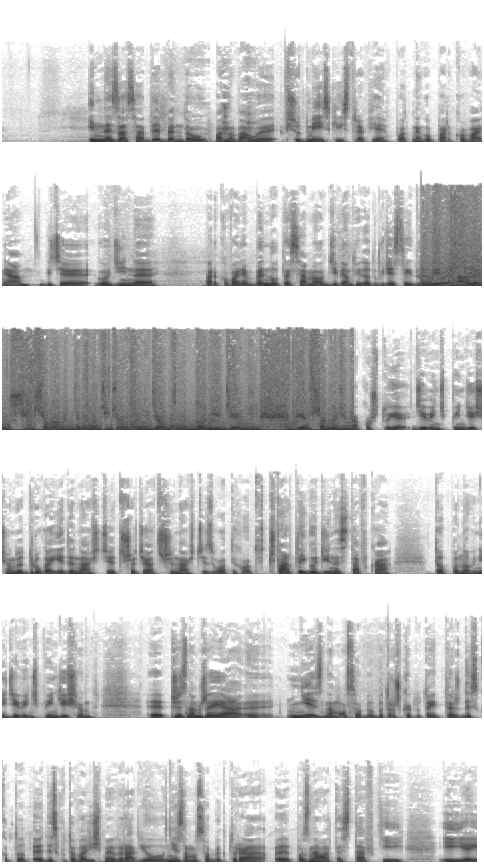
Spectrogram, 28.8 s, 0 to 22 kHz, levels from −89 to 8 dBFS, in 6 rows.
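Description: From 8.98 to 13.1 s the sound turns coarse and grainy, with distortion that shifts as the sound changes. The error is roughly as loud as the sound itself. Quiet parts sputter or vanish. This is likely low bit depth without dither, truncated to around 3 bits.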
